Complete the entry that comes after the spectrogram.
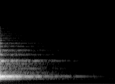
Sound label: STR Violin, Solo Violin FX; Roland L-CD702; Solo Vln FX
